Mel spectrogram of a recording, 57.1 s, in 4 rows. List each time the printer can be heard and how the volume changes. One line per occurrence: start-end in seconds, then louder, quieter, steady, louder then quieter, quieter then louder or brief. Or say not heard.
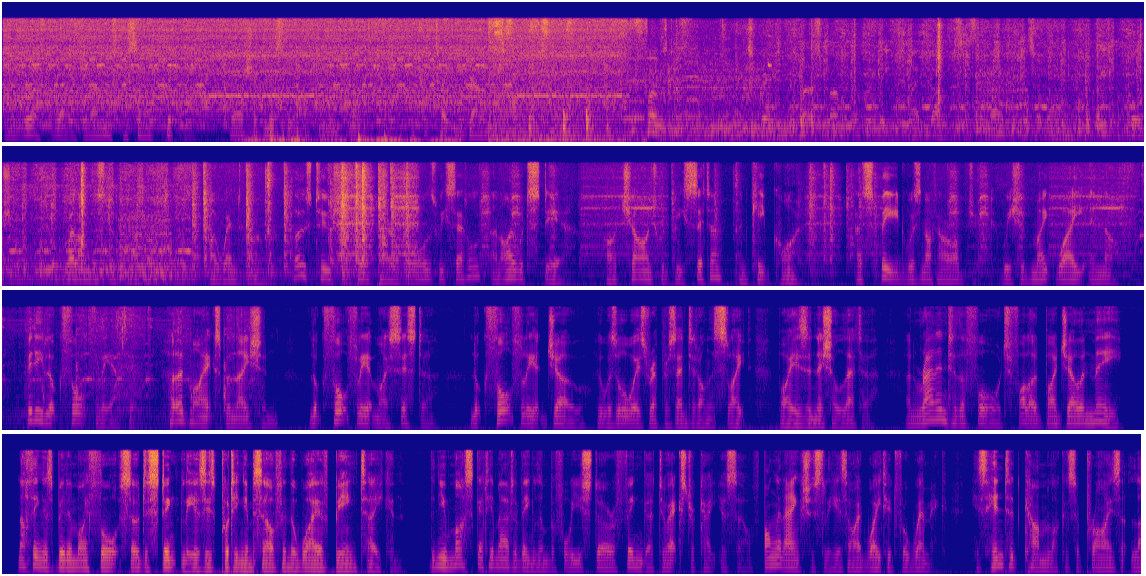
0.0-31.9 quieter.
